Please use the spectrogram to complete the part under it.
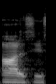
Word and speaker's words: Audacy: A-U-D-A-C-Y, pronounced just like Odyssey.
